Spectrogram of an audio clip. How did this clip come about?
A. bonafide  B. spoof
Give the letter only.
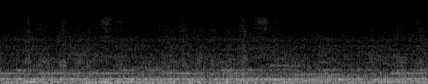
B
